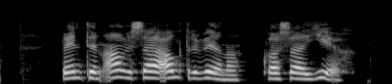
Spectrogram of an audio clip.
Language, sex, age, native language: Icelandic, female, 11, German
